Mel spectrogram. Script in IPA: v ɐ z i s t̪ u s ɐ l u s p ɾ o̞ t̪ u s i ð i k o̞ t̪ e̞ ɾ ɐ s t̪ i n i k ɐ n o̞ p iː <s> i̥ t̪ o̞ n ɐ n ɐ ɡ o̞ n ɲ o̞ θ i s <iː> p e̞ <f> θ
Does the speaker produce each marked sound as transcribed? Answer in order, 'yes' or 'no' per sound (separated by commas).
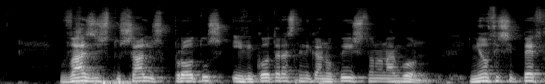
yes, no, yes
